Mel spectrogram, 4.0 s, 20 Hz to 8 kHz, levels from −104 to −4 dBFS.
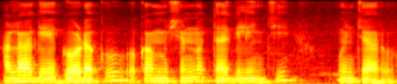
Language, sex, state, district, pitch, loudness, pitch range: Telugu, male, Andhra Pradesh, Sri Satya Sai, 115 Hz, -18 LUFS, 110-120 Hz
